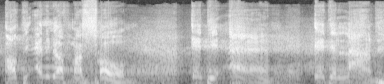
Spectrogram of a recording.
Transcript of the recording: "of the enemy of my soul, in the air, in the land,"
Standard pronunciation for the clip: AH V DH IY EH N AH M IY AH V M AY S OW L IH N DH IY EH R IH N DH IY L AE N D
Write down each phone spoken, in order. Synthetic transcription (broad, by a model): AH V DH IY EH N AH M IY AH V M AY S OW N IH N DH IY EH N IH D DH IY L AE N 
